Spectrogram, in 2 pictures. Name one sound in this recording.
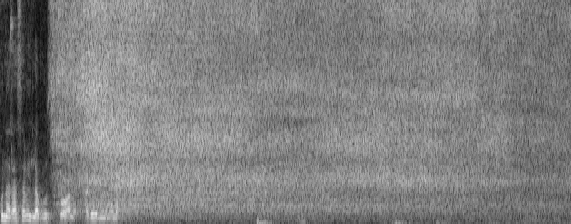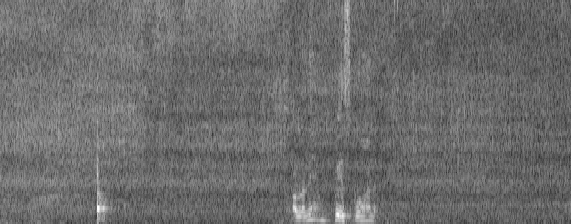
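Water hisses and sizzles loudly as it hits hot oil, then settles into a steady bubbling boil.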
